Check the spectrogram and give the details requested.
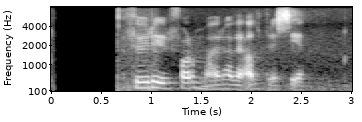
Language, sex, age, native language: Icelandic, female, 40-49, Icelandic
